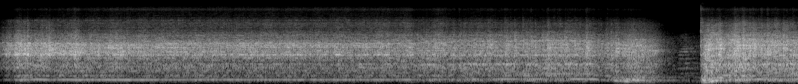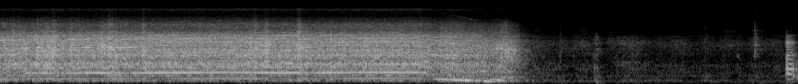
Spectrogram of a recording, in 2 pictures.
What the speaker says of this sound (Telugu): ఇప్పుడు దీన్ని మనం మిక్సీ గ్రైండ్ చేసేసుకొని పేస్ట్ చేసేసుకుందాం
